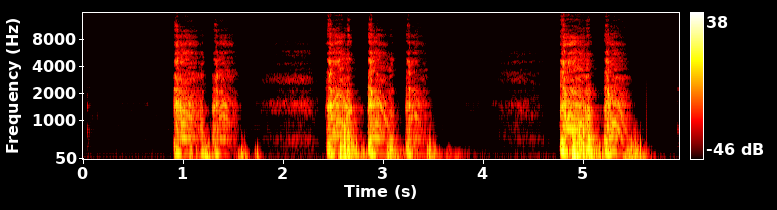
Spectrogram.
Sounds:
Cough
